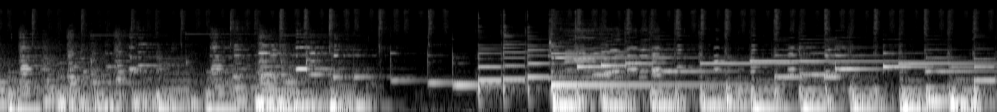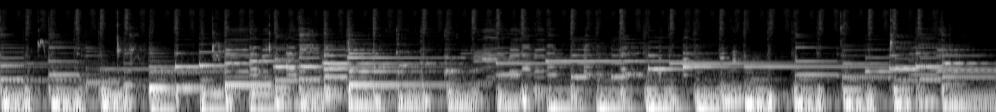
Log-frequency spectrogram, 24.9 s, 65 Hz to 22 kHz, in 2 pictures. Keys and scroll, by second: 6.8 alt+super+d.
